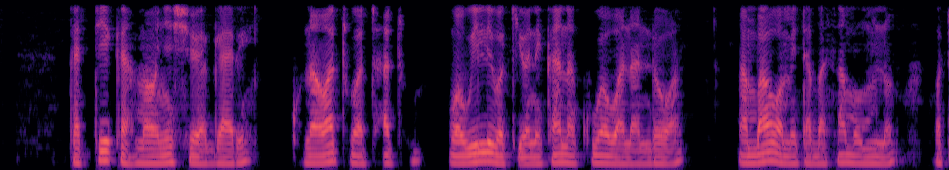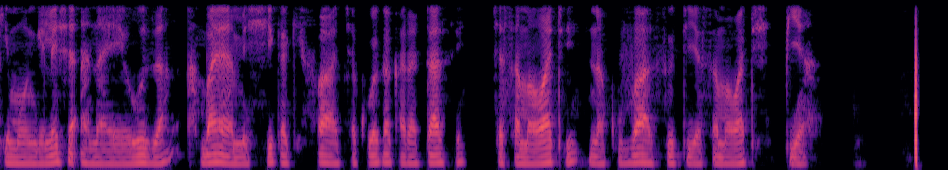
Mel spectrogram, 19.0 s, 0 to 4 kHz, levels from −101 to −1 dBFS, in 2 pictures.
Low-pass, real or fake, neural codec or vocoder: 3.6 kHz; real; none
